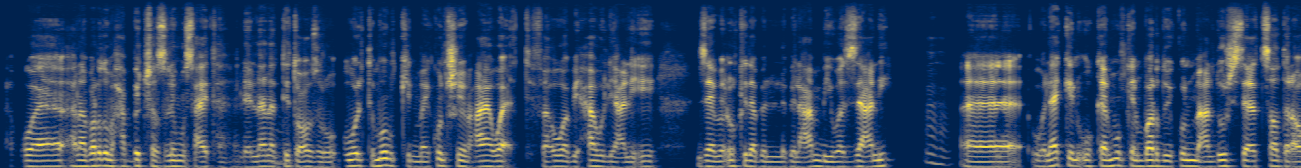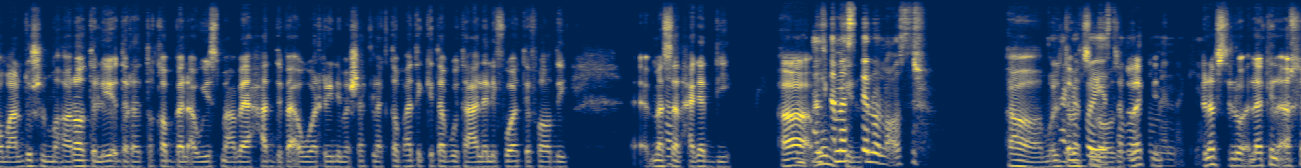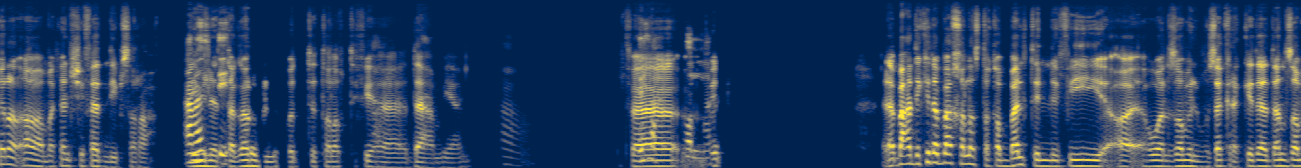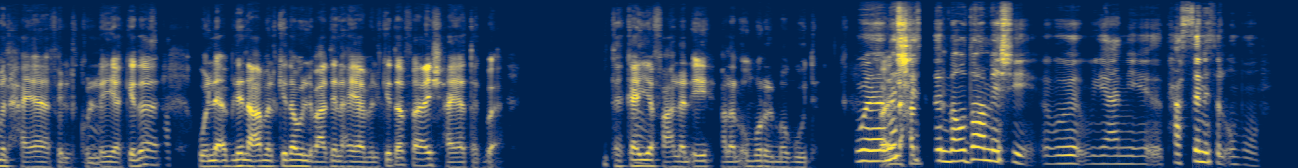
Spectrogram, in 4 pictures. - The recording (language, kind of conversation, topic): Arabic, podcast, ازاي نشجّع الناس يطلبوا دعم من غير خوف؟
- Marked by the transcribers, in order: other background noise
